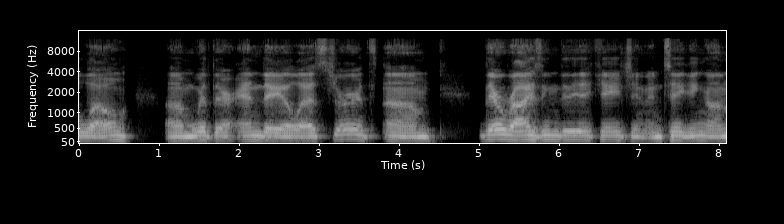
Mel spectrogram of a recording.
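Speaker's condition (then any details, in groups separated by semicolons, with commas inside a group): ALS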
